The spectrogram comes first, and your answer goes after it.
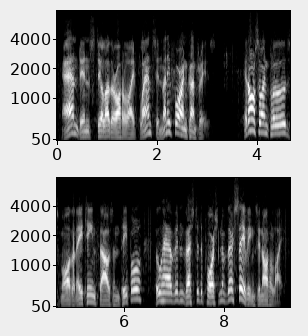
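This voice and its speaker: An American man reads sponsor copy as a vintage radio announcer. His delivery is emphatic and very animated, with a forceful, bright edge. The old recording is slightly dull. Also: fairly high pitch, no room sound. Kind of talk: 1950s radio commercial announcing.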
